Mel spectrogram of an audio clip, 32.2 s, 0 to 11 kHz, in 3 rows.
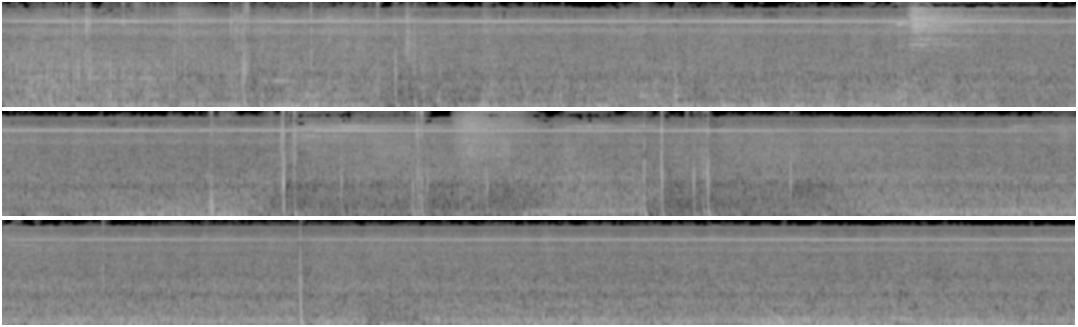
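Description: R68-series New York subway car running along the track, heard from inside the front of the train: a continuous rumble of wheels on rail, with a few sharp clicks over joints about halfway and a thin steady high tone.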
